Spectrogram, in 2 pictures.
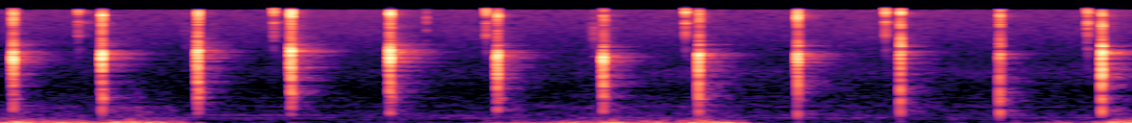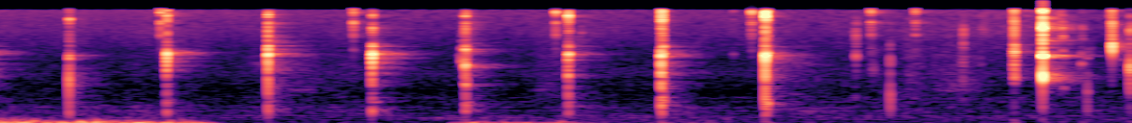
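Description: Sharp, close-miked clicks at a steady pace of about two a second, an ASMR clicking trigger, broken four times by low rumbling as hands move close in front of the microphone.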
